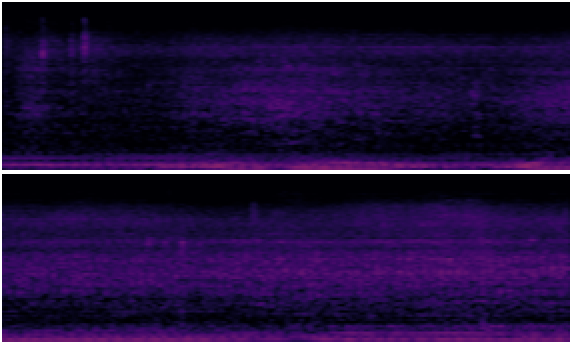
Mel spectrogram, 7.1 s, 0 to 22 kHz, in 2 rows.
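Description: Off-road 4x4's engine revving under load, the revs swelling and rising about a second in and again about three seconds in.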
